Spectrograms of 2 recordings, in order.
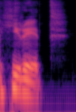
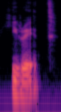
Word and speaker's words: Hiraeth: It's called Hiret. Spelled differently. It's spelled as H-I-R-A-E-T-H, mm-hmm. but it's pronounced as Hiret.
